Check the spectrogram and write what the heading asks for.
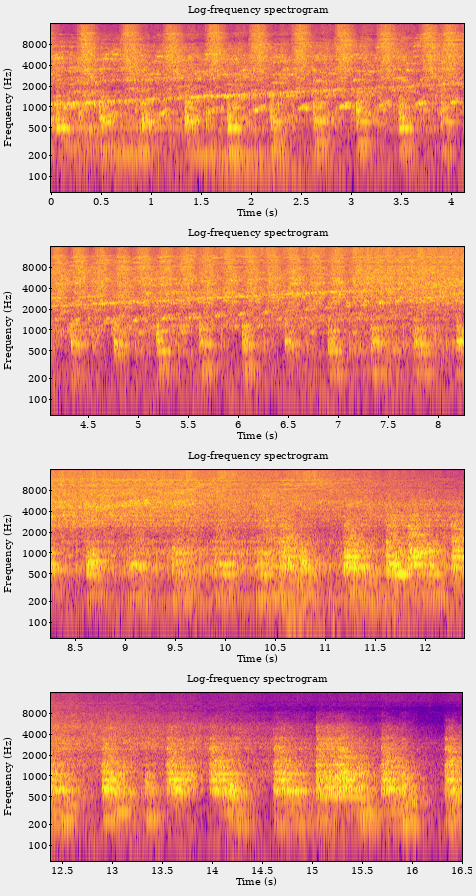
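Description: Electronic workout music with a steady beat and a rising sweep that builds through the first half, then louder, choppier beats in the last few seconds.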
